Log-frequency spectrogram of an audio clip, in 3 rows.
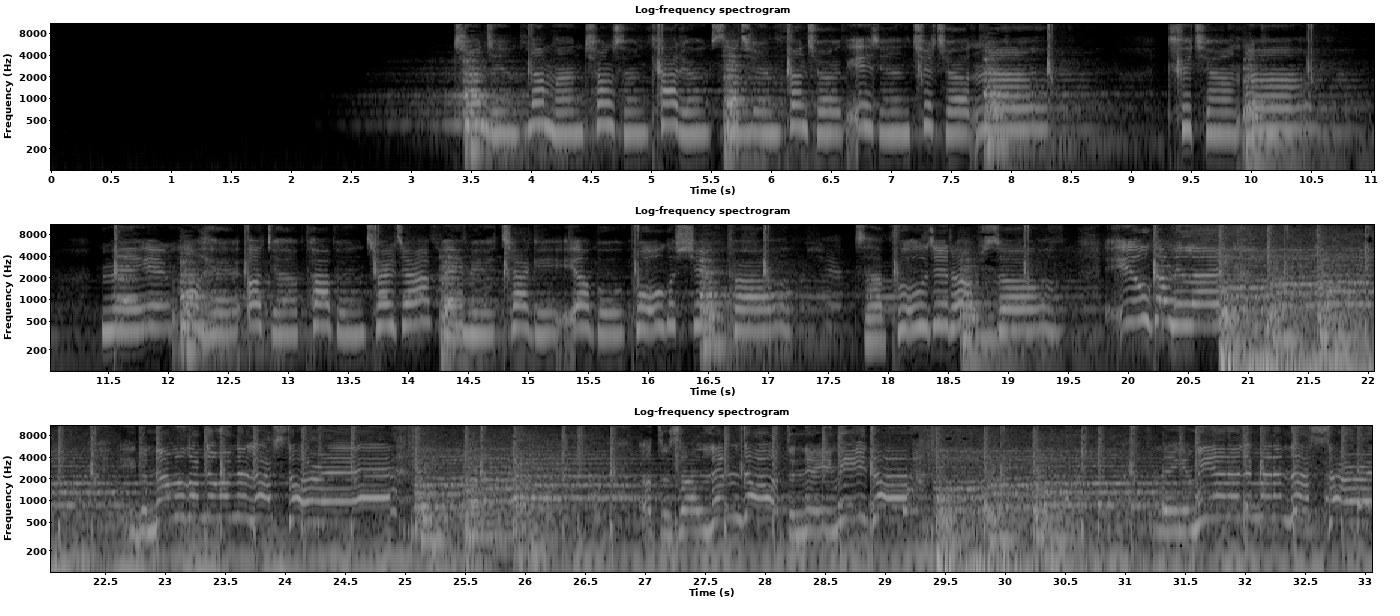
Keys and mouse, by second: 2.0 z, 3.6 ctrl+e, 4.9 a, 6.5-8.4 drag, 7.0 z, 8.1 ctrl+e, 9.2 a, 10.0 z, 11.2 ctrl+e, 13.7-15.0 drag, 16.0-17.8 right drag, 18.0 g, 19.4 Tab, 23.4 Tab, 26.0-27.9 drag, 31.9 ctrl+e.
